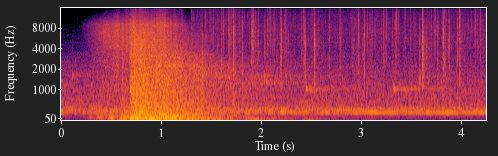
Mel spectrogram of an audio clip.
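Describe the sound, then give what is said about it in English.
A fire catches with a soft whooshing rush, then settles into sparse, sharp crackles and pops over a low steady background. “Take a seat. Sit back. But don't relax too much. Let's get this fire going.”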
